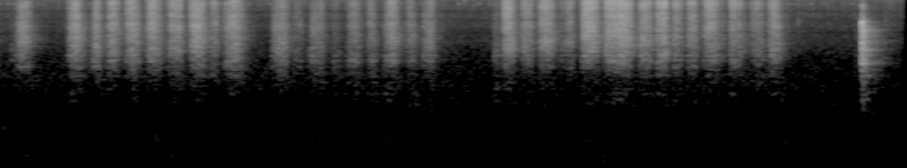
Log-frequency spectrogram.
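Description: A paintbrush scrubbing a thin watercolour wash onto paper: two runs of faint, quick bristle strokes, about nine a second, then a single tick near the end.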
